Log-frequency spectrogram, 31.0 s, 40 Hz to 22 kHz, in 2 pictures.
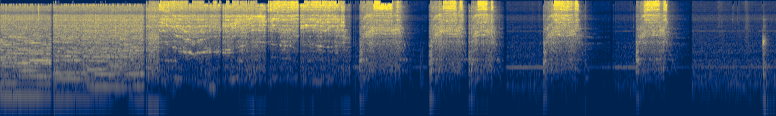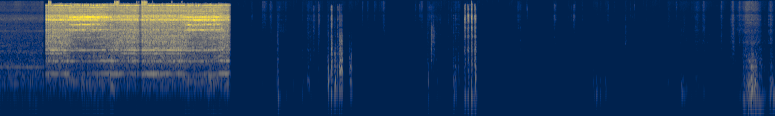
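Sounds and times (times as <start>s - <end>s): power tools whining: 0.0s - 20.1s.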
